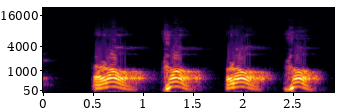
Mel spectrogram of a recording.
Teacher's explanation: জিহ্বার অগ্রভাগ ওপরের দিকে ওঠে, সামনের তালুকে স্পর্শ করে, একবারে স্পর্শ করবে, গোল হয়ে সে স্পর্শ করবে, এবং তখন ওই ধ্বনিবাহী বায়ু জিহ্বাকে তাড়িয়ে দেবে। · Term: তারিত ধ্বনি, তাড়িত ধ্বনি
